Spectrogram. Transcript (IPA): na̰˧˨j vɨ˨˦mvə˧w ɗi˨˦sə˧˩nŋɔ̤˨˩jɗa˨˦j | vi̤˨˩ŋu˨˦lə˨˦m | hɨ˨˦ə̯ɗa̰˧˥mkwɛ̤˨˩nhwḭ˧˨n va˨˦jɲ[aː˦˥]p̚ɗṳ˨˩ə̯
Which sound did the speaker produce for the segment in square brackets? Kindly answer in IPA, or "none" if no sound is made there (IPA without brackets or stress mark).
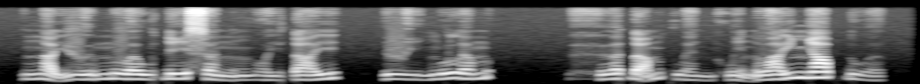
aː˦˥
